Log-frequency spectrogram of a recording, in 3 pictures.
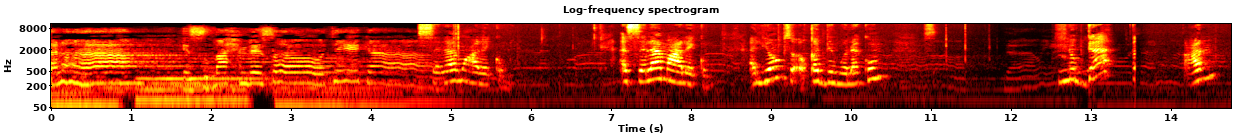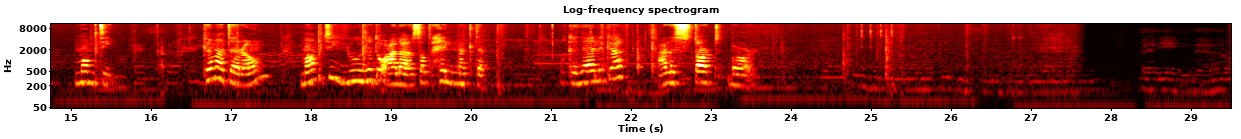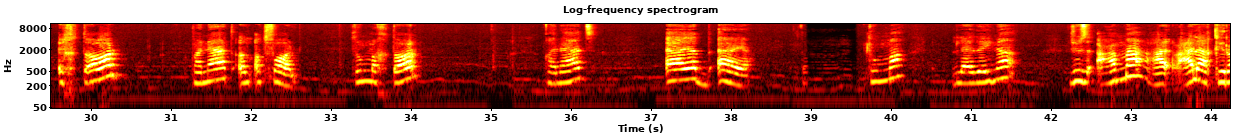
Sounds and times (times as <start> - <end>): Speech: 4.6 - 5.8, 7.1 - 11.2, 12.6 - 15.6, 16.6 - 23.6, 29.6 - 30.4, 31.3 - 32.6, 33.3 - 34.2, 35.7 - 36.4, 37.2 - 39.0, 39.7 - 40.2, 40.8 - 41.6, 42.2 - 44.2.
